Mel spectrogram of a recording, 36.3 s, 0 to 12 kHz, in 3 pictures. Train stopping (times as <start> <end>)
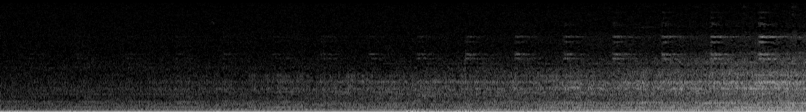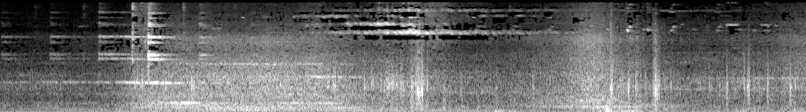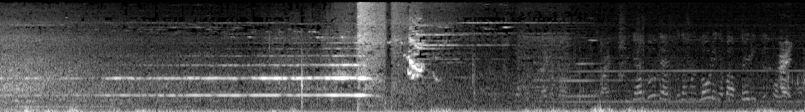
11.0 35.4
